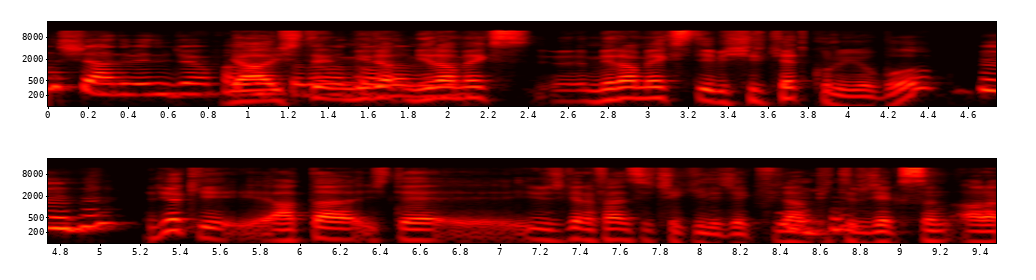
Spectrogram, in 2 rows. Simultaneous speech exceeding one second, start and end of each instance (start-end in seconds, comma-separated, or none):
0.9-2.1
